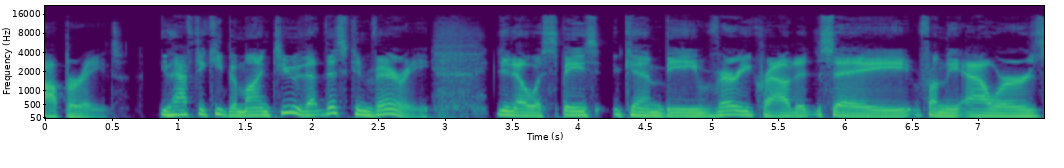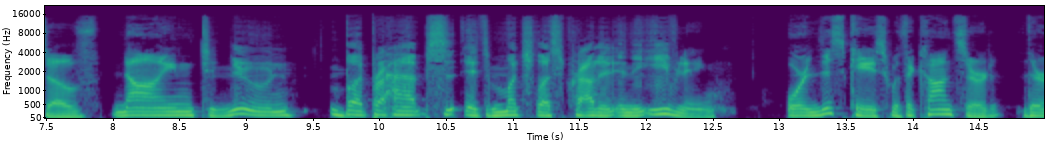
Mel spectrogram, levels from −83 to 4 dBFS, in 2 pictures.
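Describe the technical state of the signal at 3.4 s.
At 3.4 s the speech signal is intact, with no audible dropout, distortion, glitch or other technical fault.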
